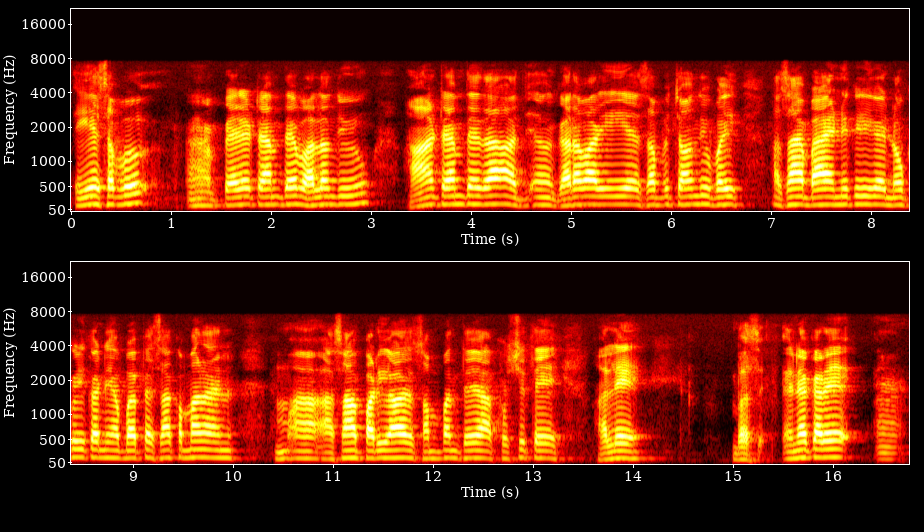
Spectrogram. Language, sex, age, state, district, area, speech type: Sindhi, male, 45-60, Gujarat, Kutch, urban, spontaneous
